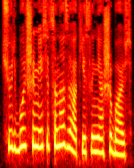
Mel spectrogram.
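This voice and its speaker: A woman's voice: sits high, lively intonation, moderate pace, dark tone, no echo, clean studio sound. A woman voicing a blunt, mocking young woman, the narrator's sister, with a wry, outspoken manner, in an audiobook reading.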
